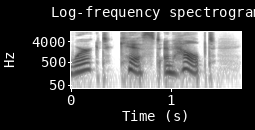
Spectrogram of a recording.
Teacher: When you hear the T sound, like in worked, kissed, and helped, your voice does not vibrate.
